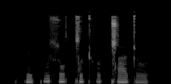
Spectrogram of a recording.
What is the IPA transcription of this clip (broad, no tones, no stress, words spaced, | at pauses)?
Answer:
pekʷi ɬoǀuʈʰɤ ǁaʈɤ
